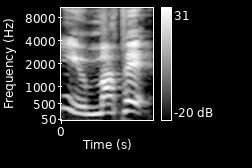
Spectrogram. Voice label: Taunt, male; svencoop

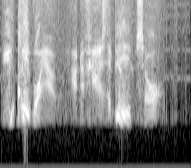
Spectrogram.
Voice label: chitchat; svencoop

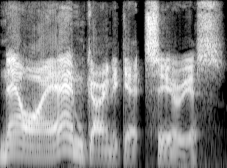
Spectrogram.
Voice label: Cheer, voice commands male; svencoop

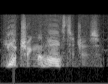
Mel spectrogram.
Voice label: chitchat, bot, voice commands; svencoop

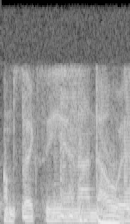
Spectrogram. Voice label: sexy; svencoop

